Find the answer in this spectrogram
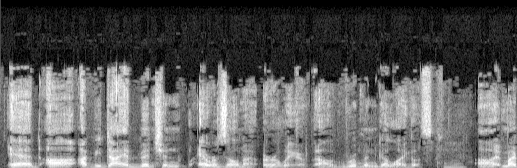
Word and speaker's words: Ruben Gallego: And Diane mentioned Arizona earlier, Ruben Gallegos. Am I pronouncing his name correctly?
